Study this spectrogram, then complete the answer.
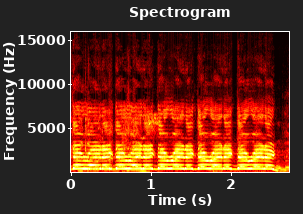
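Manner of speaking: high frantic repeated warning; panicked alarm. Real, not acted.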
